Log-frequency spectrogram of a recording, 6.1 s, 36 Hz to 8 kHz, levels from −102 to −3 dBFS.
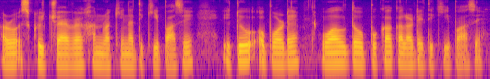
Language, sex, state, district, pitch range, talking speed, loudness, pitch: Nagamese, male, Nagaland, Kohima, 105-110 Hz, 185 wpm, -20 LUFS, 110 Hz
